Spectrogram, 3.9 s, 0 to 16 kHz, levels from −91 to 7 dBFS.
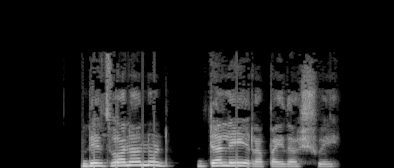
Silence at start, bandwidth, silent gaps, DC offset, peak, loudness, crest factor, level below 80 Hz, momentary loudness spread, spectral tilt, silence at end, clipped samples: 0.8 s; 11.5 kHz; 1.79-1.97 s; under 0.1%; -4 dBFS; -20 LUFS; 18 dB; -56 dBFS; 13 LU; -3.5 dB/octave; 0.6 s; under 0.1%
